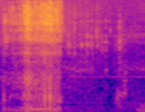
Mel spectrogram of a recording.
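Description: A single short slurping sip of bottled water from a little cup decorated with roses and sunflowers, a hissy intake lasting about half a second followed by quiet.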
